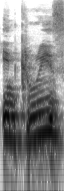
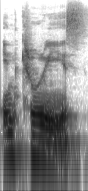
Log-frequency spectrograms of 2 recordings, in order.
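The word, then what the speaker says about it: increase: इट इंक्रीज लेकिन दोस्तों ये इंक्रीज कहना बिल्कुल गलत है whether you are produce in American और ब्रिटिश आप अमेरिकन में पढ़ रहे हो या आप ब्रिटिश में इसका उच्चारण कर रहे हो इसे हम इंक्रीज नहीं कहेंगे इसे हम कहेंगे इंक्रीज इंक्रीज दोस्तों इस वर्ड में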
